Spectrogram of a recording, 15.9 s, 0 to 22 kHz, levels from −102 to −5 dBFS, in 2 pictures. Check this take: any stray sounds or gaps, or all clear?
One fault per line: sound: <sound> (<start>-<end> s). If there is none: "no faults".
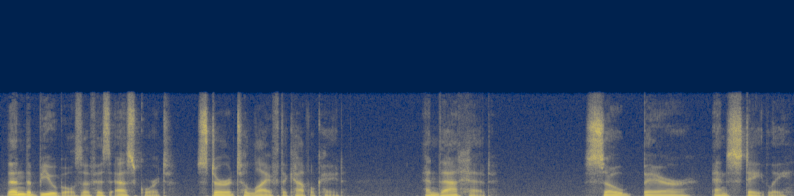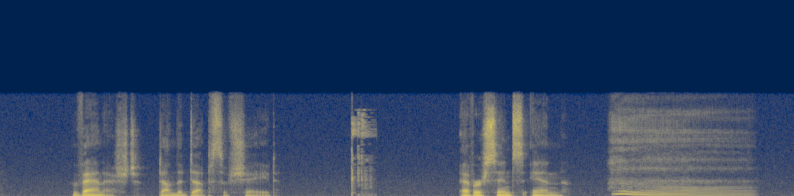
sound: thud (11.4-11.7 s)
sound: sigh (14.0-15.5 s)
